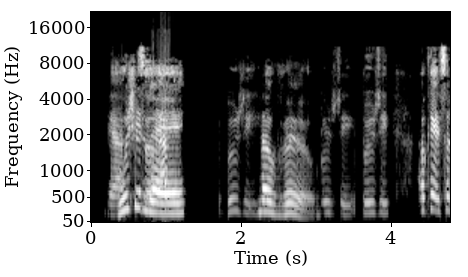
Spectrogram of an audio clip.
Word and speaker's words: Beaujolais: No, it's Beaujolais Nouveau. It's bougie. Well, depends on whether you're French or not. Yeah, so that's Beaujolais bougie.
